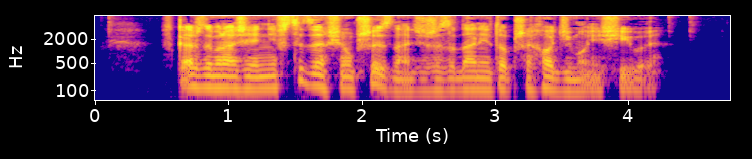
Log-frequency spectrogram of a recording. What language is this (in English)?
Polish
